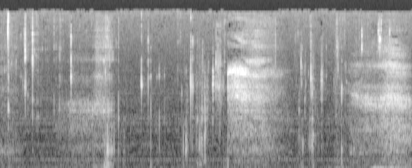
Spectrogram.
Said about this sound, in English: I'm just sitting here, I'm sipping coffee now.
